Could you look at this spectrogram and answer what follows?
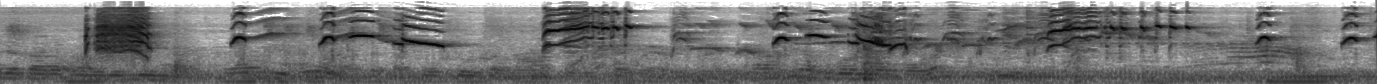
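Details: Oriental magpie-robin singing with agitation to provoke other magpie-robins: opens with a harsh buzzy burst, then clear rising and falling whistles and quick chattering notes in short phrases.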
